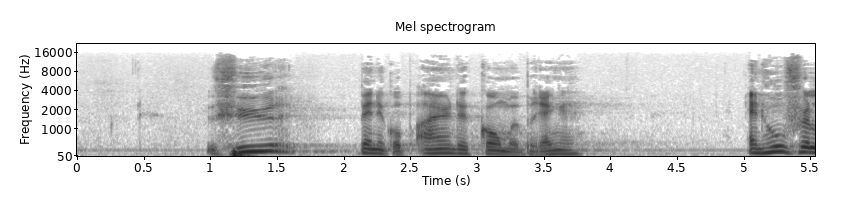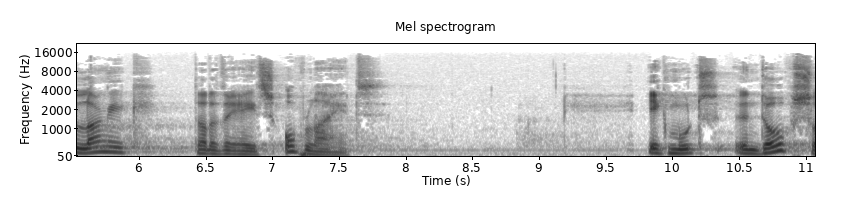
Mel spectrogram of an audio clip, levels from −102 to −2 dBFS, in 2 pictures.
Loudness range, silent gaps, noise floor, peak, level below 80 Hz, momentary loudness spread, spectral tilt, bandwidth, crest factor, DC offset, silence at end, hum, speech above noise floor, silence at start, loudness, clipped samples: 4 LU; none; -62 dBFS; -4 dBFS; -46 dBFS; 14 LU; -4.5 dB/octave; 15.5 kHz; 24 dB; under 0.1%; 0 s; none; 36 dB; 1 s; -27 LUFS; under 0.1%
